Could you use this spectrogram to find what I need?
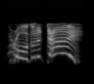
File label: Voices Heavy Losses Male Old; rebel cops 2019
